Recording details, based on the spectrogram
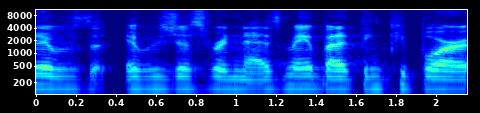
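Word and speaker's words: Renesmee: it's jacob i well everyone keeps saying jacob pronounced me but the last time she had said it was it was just renesme but i think people are assuming that it's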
